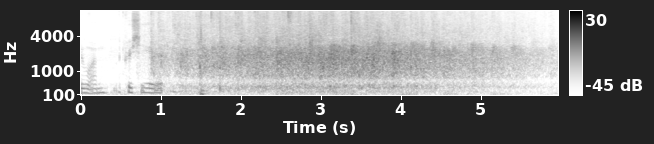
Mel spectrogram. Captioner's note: clapping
